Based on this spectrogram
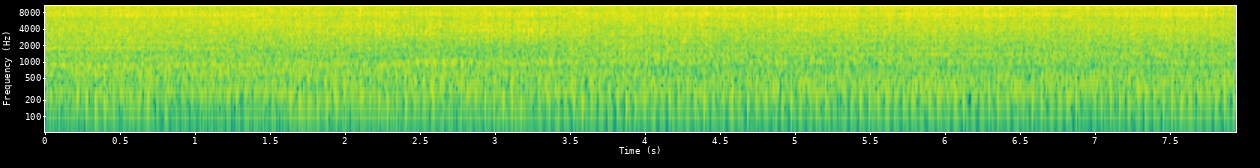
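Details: Free Craftsman 10/30 snowblower, 10 hp Tecumseh engine, being scrapped: steady even single-cylinder beat at constant speed, no misses or surging; running cleanly.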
